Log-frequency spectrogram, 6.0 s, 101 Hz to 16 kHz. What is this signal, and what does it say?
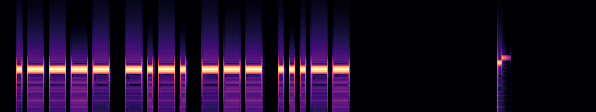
Morse code, heard as a keyed tone, about 22 wpm, 700 Hz. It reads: 1CO3
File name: Four Letter-Number Combinations - 22wpm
